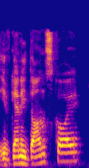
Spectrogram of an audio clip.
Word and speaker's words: Evgeny Donskoy: But he's definitely – I remember I saw him play a couple of years ago against – I think his name is Evgeny Donskoy, if I'm pronouncing it correctly.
